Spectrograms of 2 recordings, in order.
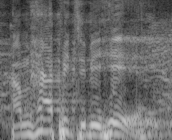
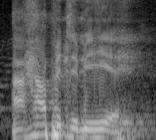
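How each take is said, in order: First: It is said in a standard English accent. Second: It is said in a Liberian English accent.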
